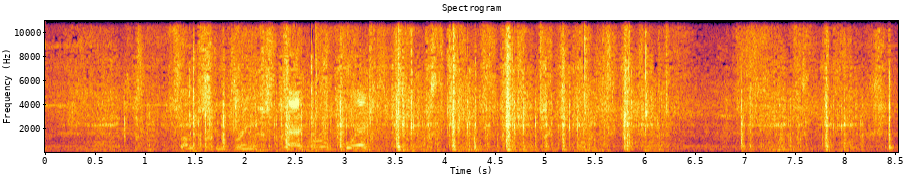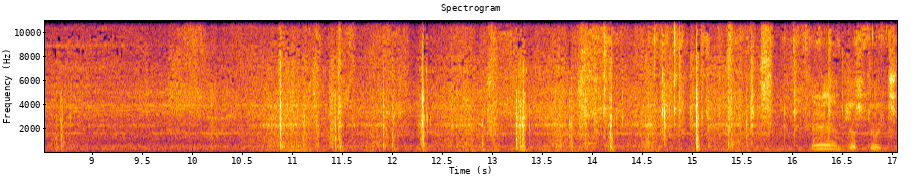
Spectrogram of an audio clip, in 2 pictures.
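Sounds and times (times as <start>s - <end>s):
cable clicking and knocking on reel: 0.5s - 8.8s, 10.7s - 16.6s.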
